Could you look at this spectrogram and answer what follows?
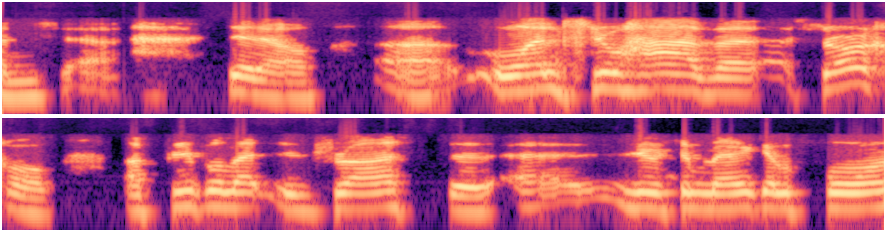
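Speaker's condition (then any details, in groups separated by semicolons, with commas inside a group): Spastic quadriplegic cerebral palsy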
